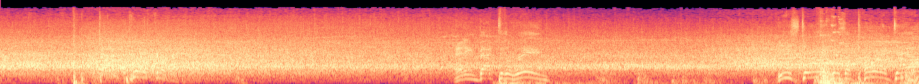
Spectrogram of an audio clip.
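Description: Bodies slam onto a wrestling ring mat with heavy thuds.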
